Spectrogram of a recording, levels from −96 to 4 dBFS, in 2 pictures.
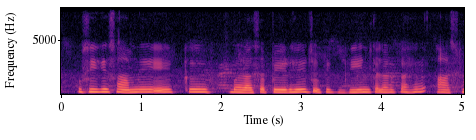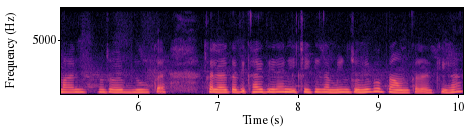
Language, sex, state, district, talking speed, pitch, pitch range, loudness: Hindi, female, Uttar Pradesh, Jalaun, 200 wpm, 225 Hz, 220-235 Hz, -28 LUFS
